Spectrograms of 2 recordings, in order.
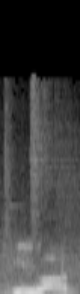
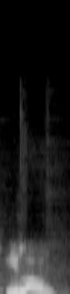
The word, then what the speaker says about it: Ilan: Perfectly correct. Ilan. That's a Hebrew name, and it means a big tree in Hebrew. And you pronounce it just right, Ilan.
